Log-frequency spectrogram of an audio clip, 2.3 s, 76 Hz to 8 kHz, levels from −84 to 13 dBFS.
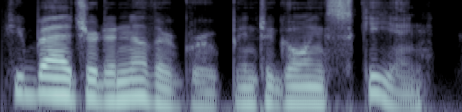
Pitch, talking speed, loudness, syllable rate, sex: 120 Hz, 180 wpm, -18 LUFS, 5.8 syllables/s, male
